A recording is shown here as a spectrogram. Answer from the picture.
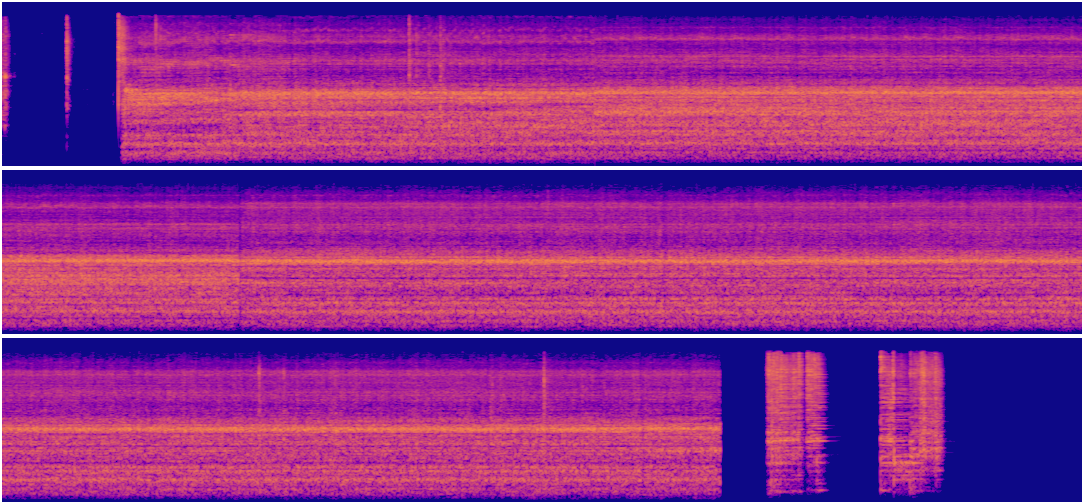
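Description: Gas torch burner running steadily with its flame under a steel pan of liquid. It cuts off suddenly near the end.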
